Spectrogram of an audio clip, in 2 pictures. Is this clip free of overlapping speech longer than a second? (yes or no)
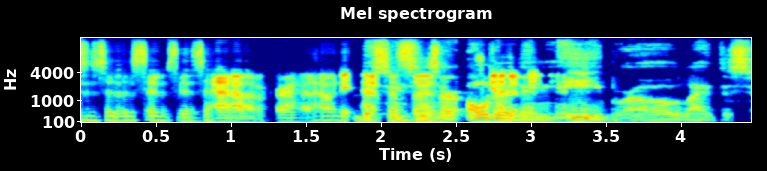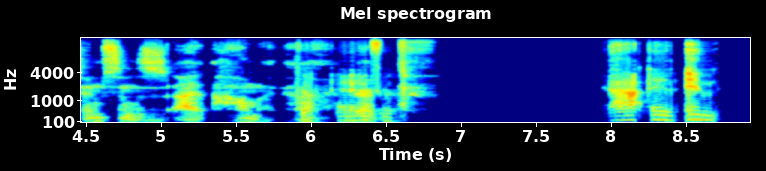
no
